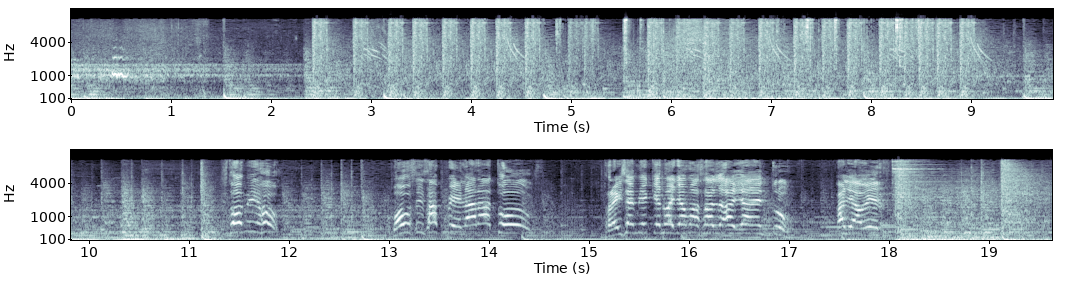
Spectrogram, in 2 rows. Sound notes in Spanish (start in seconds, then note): 0.1 Chirrido de gomas; 2.4 Disparos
